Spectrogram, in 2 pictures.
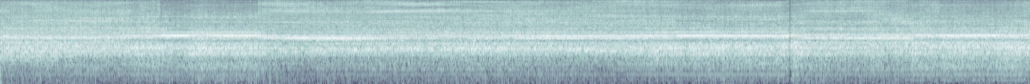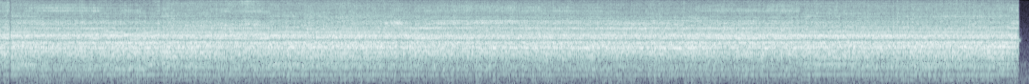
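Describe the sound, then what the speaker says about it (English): A bandsaw roughs out the shape of a yew wood spoon blank, a loud continuous whining cut with a steady high-pitched tone, close and constant for the whole stretch. "I've used the bandsaw to rough out the shape"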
